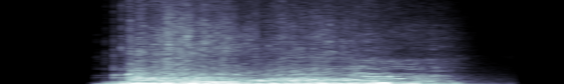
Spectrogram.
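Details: Lion delivering one sustained, deep and raspy roar of about two seconds, loud at the start and fading toward the end.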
